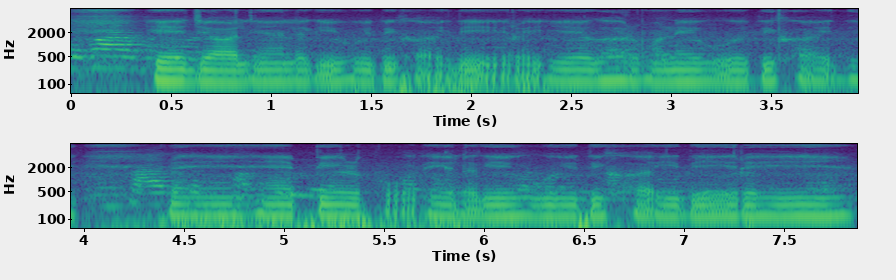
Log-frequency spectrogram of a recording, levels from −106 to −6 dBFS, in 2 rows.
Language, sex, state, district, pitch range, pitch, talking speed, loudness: Hindi, male, Chhattisgarh, Kabirdham, 115-120 Hz, 120 Hz, 175 wpm, -39 LUFS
